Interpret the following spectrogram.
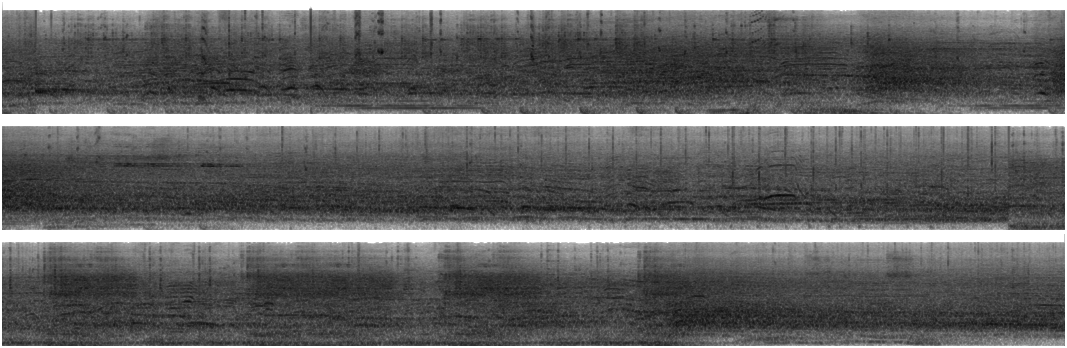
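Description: Basketball arena sound: a crowd shouting and cheering, and a basketball bouncing on the hardwood court. About twenty seconds in, a heavy pulsing low beat comes in under the crowd.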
